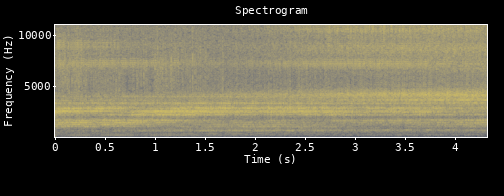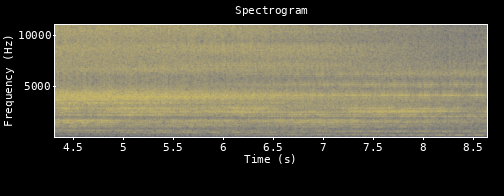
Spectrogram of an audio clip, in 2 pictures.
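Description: Electronic music drone: many sustained tones layered over a hissing, whirring texture, with no beat, slowly getting quieter near the end.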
